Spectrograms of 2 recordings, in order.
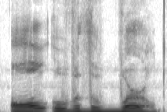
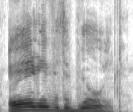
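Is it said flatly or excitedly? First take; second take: flatly; excitedly. First: It is said flatly, like a statement. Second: It is said excitedly, like an exclamation.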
